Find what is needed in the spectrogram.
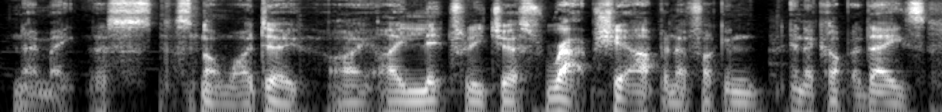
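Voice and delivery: telling a client the job is done in two days, softly; quiet retold reply. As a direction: brush it off quietly, almost under the breath.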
